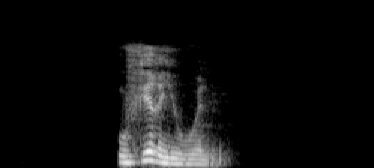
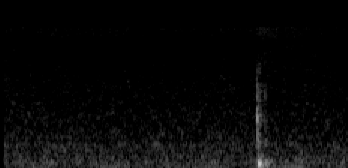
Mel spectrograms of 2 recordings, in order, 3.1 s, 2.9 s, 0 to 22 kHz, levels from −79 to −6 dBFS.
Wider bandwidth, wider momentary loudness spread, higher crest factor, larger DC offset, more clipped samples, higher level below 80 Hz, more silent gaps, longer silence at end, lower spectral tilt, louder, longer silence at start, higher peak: second, 7.8 kHz vs 11.5 kHz; second, 12 LU vs 20 LU; second, 20 dB vs 26 dB; neither; neither; about the same, -58 dBFS vs -56 dBFS; neither; first, 1.25 s vs 0 s; about the same, -6.5 dB/octave vs -6 dB/octave; first, -20 LUFS vs -39 LUFS; first, 1 s vs 0.05 s; first, -4 dBFS vs -18 dBFS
